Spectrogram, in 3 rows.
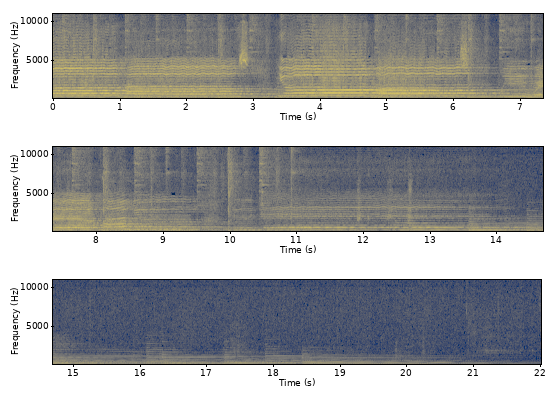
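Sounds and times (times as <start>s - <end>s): church choir singing a hymn: 0.0s - 15.2s
steady low accompaniment: 0.0s - 22.0s.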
